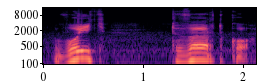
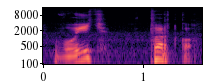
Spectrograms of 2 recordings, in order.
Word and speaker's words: Vujity Tvrtko: Az említett népek nyelvében nem ritka, hogy akár négy vagy öt mással hangzó is kövesse egymást. Ilyen esetekben a kiejtésbeli nehézségeket kiküszöbölvén az R betű elé, amennyiben nem kezdőbetűről van szó, beiktatnak kiejtésnél egy rejtett, úgynevezett fantom ő betűt, egy ő magánhangzót, alig érzékelhető módon.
